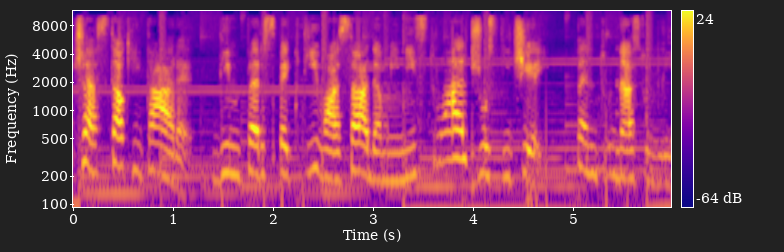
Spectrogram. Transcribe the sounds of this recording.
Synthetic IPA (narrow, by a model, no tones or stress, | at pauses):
t͡ʃast̪əkʲit̪aɾe̞̰ | d̪inpe̞rspe̞kt̪ivasad̪eminist̪ɾualʒust̪it͡ʃije̞j | pe̞nt̪ɾuneasubli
